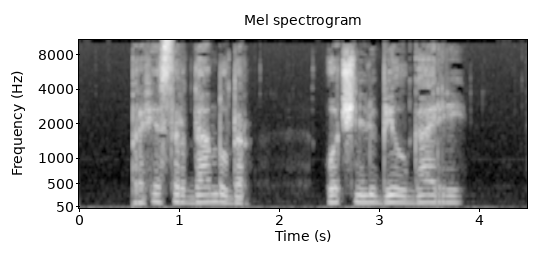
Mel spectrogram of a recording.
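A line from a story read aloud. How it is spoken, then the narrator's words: Quiet. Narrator (Russian): тихо сказала Гермиона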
